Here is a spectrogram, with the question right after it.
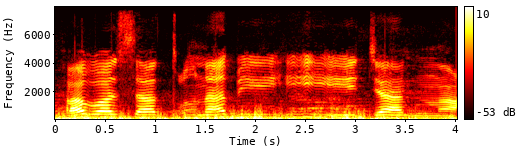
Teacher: তার মধ্যে একটা অক্ষর ত, ত অক্ষরটি পুর করে পড়বেন, ফাওয়াসাত। আবার তটি কলকলা হবে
